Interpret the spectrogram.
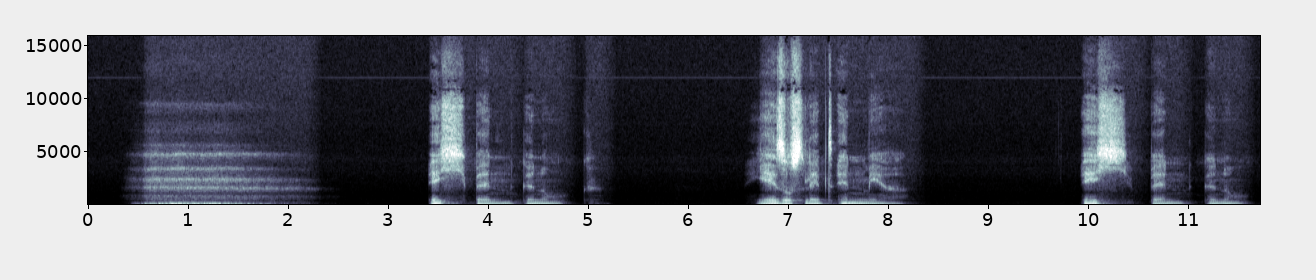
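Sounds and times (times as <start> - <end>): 
slow exhaling breath during a guided breathing prayer: 0.4 - 2.3
speech: 3.4 - 4.8, 6.7 - 8.2, 10.0 - 11.7.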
